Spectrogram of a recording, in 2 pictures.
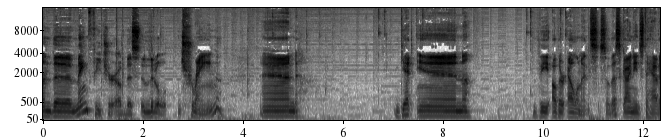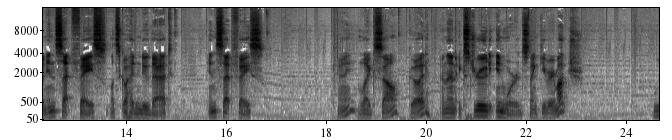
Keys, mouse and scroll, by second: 1.4 KP_Decimal, 4.1 Tab, 4.4 right click, 6.7 click, 7.4 right click, 9.8 click, 10.3 right click, 14.9 click, 16.8-19.6 drag, 20.8 e.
